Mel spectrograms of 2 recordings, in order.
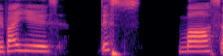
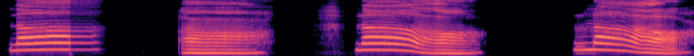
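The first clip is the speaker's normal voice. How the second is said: fourth tone demo; 4 dB louder, much slower than usual. Shown as a demonstration. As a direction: fall from top to bottom. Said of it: "join those sounds together".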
